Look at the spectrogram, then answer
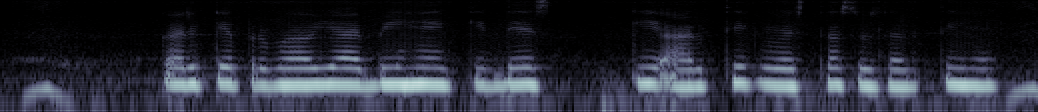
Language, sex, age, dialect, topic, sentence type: Hindi, female, 18-24, Awadhi Bundeli, banking, statement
